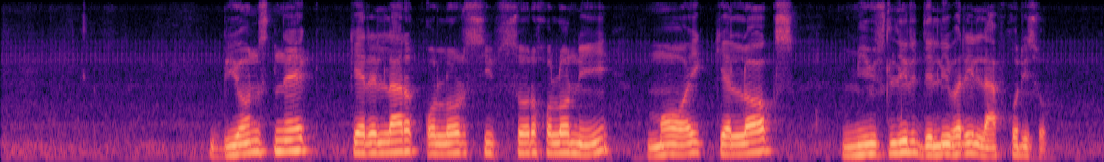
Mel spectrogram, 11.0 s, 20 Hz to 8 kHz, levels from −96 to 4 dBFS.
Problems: none marked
